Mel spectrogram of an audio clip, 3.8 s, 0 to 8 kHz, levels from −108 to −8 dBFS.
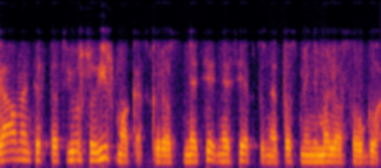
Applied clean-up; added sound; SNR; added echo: none; none; none; none.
